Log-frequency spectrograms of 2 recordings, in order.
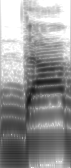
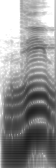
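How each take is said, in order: First: The vowel is a short 'uh' sound. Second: The vowel is a long 'ee' sound. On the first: The next word begins with a consonant sound. "Consonant প্রোনাউন্সিয়েশনের আগে আমরা দা বলি" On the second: The next word begins with a vowel sound. "Vowel প্রোনাউন্সিয়েশনের আগে আমরা দি ব্যবহার করি"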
